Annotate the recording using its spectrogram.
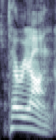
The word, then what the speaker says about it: Terrion: Terrion, okay.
